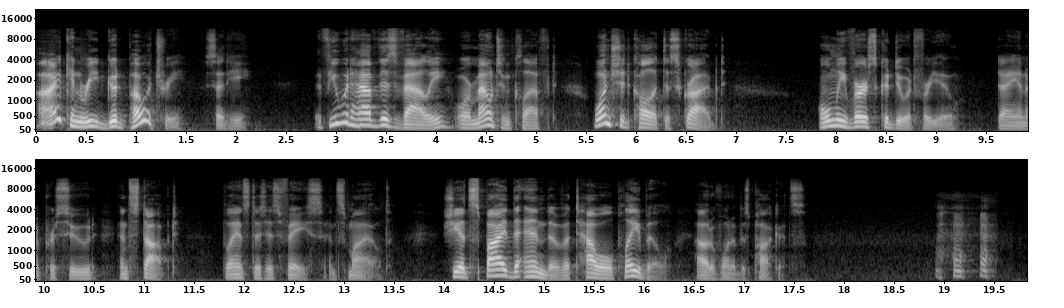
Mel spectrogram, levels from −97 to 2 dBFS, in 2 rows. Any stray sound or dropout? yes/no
yes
